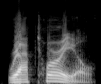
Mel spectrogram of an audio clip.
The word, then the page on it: raptorial: American English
